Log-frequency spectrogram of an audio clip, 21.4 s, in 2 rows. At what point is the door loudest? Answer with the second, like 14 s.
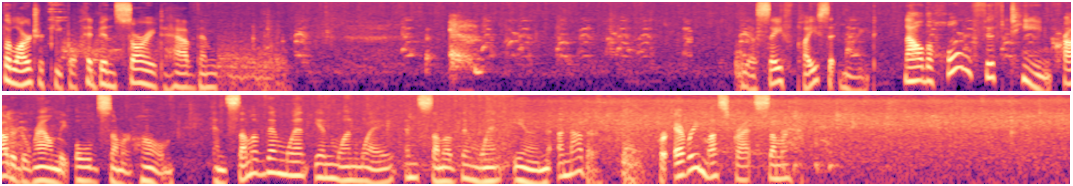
17 s.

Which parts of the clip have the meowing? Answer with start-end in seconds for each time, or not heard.
not heard.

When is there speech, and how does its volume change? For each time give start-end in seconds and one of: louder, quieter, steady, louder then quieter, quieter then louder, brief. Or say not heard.
0.0-2.1 brief
7.3-18.7 steady.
